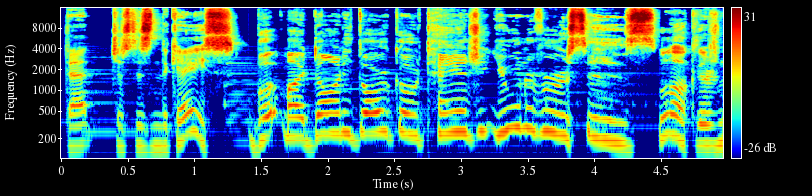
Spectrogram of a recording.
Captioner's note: mockingly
